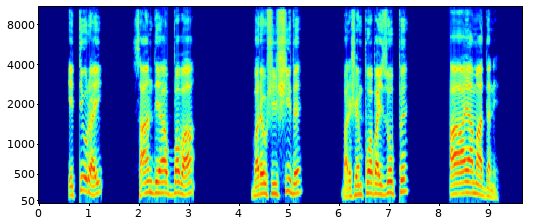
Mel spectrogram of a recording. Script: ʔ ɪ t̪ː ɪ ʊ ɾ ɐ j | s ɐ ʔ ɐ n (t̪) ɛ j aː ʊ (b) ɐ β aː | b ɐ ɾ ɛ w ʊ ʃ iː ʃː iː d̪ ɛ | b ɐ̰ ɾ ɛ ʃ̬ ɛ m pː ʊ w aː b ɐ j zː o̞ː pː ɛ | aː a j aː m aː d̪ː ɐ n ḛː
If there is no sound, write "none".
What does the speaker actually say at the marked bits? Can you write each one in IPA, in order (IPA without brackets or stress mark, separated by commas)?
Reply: d̪, bː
